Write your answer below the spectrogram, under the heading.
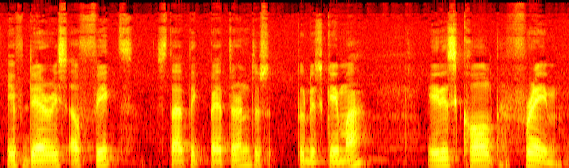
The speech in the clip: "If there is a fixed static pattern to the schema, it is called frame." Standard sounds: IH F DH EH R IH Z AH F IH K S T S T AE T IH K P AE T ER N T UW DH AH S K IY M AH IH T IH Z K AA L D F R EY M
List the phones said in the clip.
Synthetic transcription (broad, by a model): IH F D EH R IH S AH F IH K T S T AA T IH K P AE T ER N T UW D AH S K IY M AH IH T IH S K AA L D F R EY M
